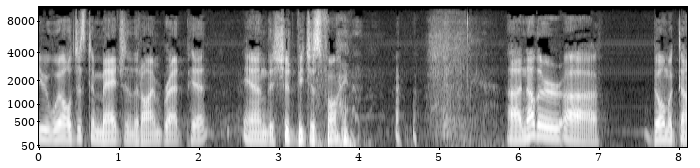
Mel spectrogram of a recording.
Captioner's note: laughing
